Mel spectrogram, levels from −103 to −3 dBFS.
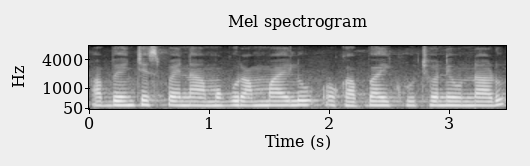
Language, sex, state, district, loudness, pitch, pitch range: Telugu, female, Telangana, Komaram Bheem, -14 LUFS, 195 Hz, 190-200 Hz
